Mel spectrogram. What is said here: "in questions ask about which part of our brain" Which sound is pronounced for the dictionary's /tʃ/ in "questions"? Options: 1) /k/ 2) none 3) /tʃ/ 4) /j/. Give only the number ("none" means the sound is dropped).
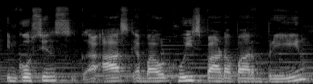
2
